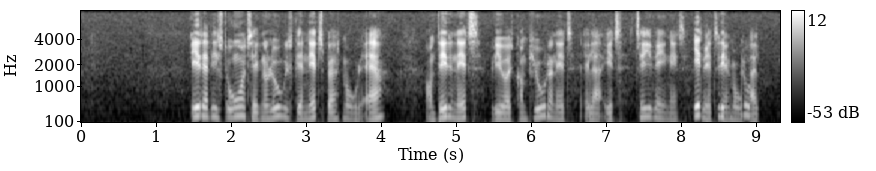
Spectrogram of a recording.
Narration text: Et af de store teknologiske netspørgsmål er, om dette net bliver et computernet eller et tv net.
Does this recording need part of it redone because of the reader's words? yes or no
yes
